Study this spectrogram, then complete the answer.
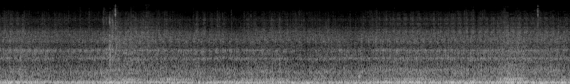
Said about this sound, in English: I disconnected one of my spark plugs to make the engine sound rougher. Then we drove the car over the ruts and through the weeds while Dave hung out the passenger side window, holding the microphone down by the wheels. Here's what it sounded like.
